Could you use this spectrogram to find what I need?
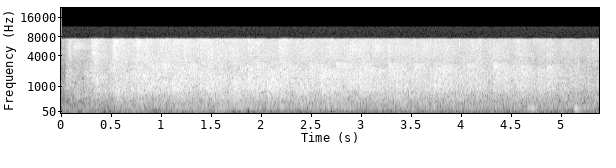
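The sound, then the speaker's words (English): Audience applause cast as a vote on which of several science claims, one about HIV-associated dementia, is the fiction. Dense, steady clapping from many hands holds evenly loud for the whole stretch, easing only slightly at the end. “Applaud for the one that you think is the fiction. How many people in the audience think the HIV-associated dementia one is the fiction?”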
